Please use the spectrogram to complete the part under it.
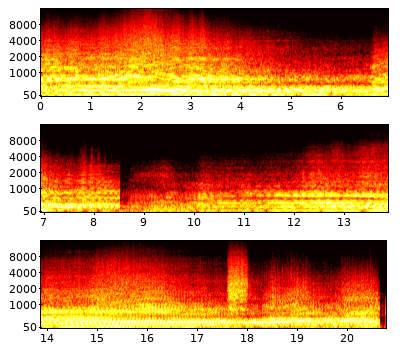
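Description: A small Honda Grom motorcycle engine revs loudly and close, rising and falling in pitch with several throttle blips and a brief drop before climbing again.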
